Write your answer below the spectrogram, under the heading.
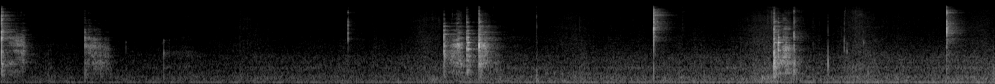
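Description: Metal spoon clinking and scraping against a non-stick frying pan and fluted tartlet tins as chunky apple compote is scooped out and spread into the pastry shells: a handful of separate clinks and short scrapes, a second or more apart.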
